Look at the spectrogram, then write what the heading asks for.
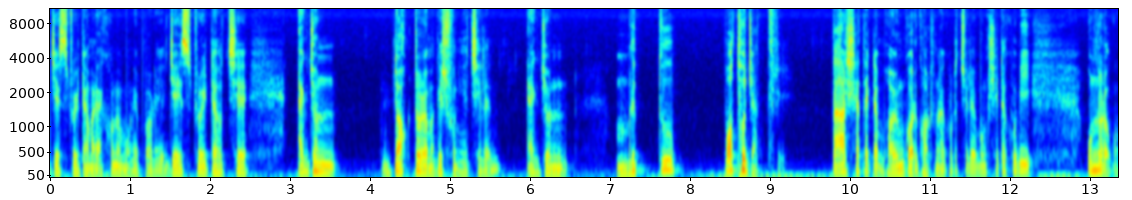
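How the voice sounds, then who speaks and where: In a very clean recording with a silent background, a man speaks with an ordinary speaking voice, a fairly low pitch and lively intonation. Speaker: radio host. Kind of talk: podcast interview answer.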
